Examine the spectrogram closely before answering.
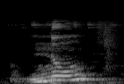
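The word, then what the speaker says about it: nous: de pronunciación de francés la o y la u cuando están juntas se pronuncian como una u del español normal y la de ese final no se pronuncia y sabemos que la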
